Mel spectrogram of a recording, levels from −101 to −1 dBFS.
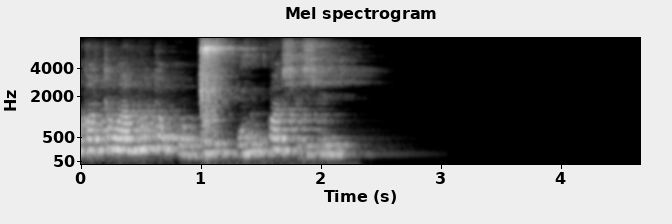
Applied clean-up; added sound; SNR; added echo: classical method WPE with log-MMSE.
